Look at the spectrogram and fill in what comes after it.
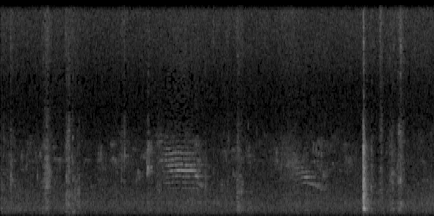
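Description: Quiet outdoor ambience with faint bird calls: a short warbling call about two and a half seconds in and a brief falling call about four and a half seconds in. A sharp click about five and a half seconds in is the loudest sound.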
